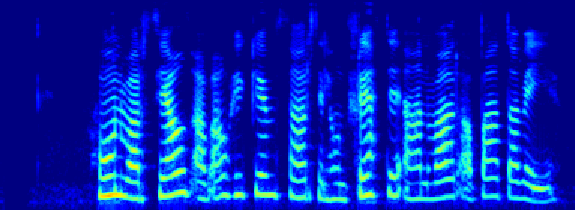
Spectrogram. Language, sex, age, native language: Icelandic, female, 30-39, Icelandic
